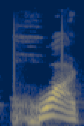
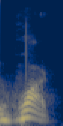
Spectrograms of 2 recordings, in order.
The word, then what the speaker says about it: what: नहीं, व्हाट, इसमें व का उच्चारण आता है, व्हाट।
